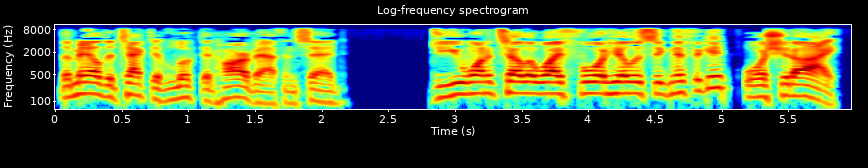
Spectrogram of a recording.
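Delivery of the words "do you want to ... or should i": put-on Boston accent. A narrator's reading. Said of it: "his heavy Boston accent".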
